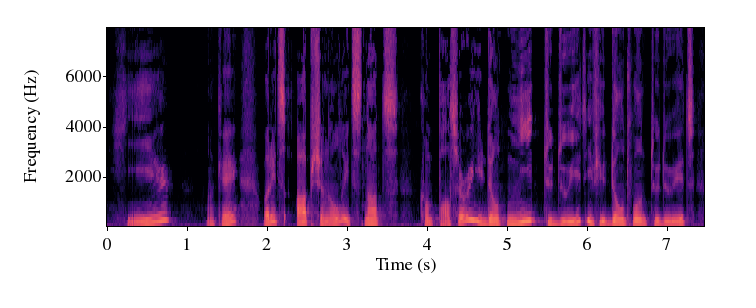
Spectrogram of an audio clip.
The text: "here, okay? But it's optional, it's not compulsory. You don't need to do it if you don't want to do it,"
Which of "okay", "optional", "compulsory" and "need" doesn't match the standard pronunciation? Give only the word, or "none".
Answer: none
